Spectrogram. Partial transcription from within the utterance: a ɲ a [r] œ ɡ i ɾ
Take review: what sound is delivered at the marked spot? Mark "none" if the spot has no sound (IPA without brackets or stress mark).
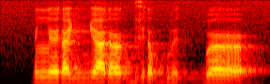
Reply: ɾ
